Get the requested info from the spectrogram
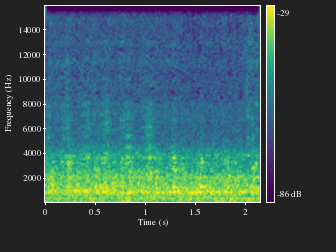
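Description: Faint steady low hum with a light hiss: background room tone, with no distinct events.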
